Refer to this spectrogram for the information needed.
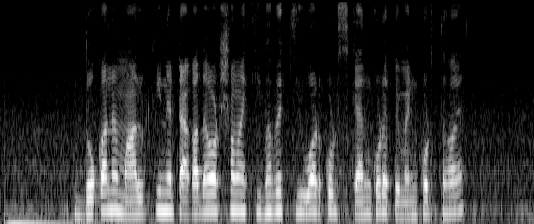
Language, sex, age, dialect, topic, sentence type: Bengali, male, 18-24, Standard Colloquial, banking, question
